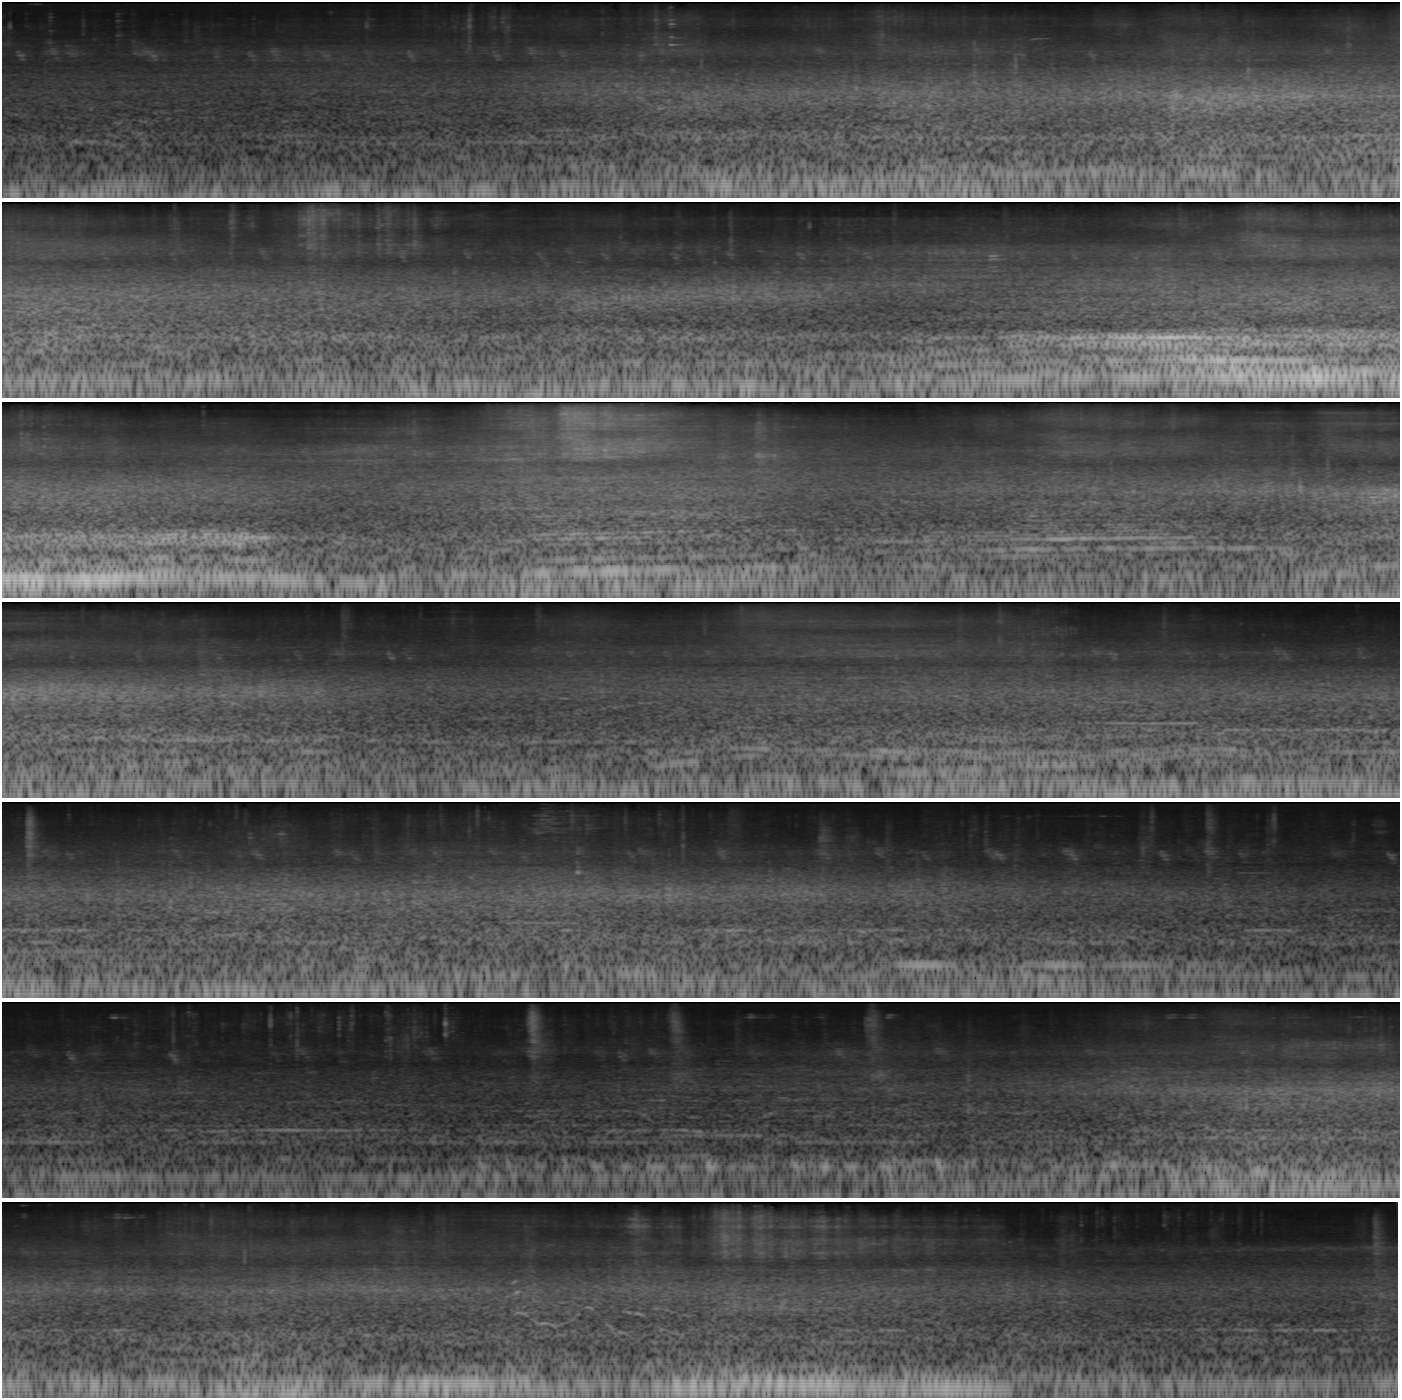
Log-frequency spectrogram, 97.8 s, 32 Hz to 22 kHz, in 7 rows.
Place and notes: {"title": "C. Francisco I. Madero, Centro, León, Gto., Mexico - En las mesas de la parte de afuera de la nevería Santa Clara.", "date": "2022-03-29 18:14:00", "description": "At the tables outside the Santa Clara ice cream parlor.\nI made this recording on march 29th, 2022, at 6:14 p.m.\nI used a Tascam DR-05X with its built-in microphones and a Tascam WS-11 windshield.\nOriginal Recording:\nType: Stereo\nEsta grabación la hice el 29 de marzo de 2022 a las 18:14 horas.", "latitude": "21.12", "longitude": "-101.68", "altitude": "1806", "timezone": "America/Mexico_City"}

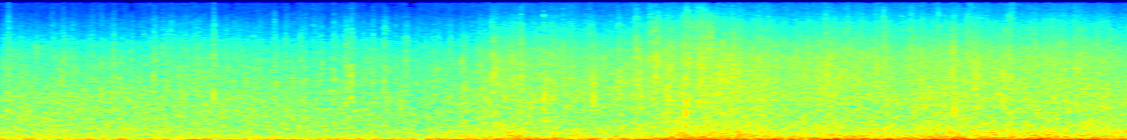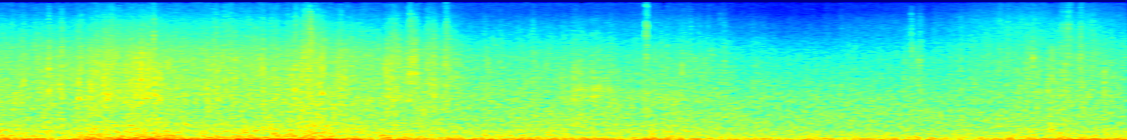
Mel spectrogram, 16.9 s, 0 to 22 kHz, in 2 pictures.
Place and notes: {"title": "Recordings in a Fatsia, Malvern, Worcestershire, UK - Wind Storm", "date": "2021-04-04 23:00:00", "description": "Overnight wind storm recorded inside a leafy shrub for protection. I used a Mix Pre 6 II with 2 Sennheiser MKH 8020s.", "latitude": "52.08", "longitude": "-2.33", "altitude": "120", "timezone": "Europe/London"}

